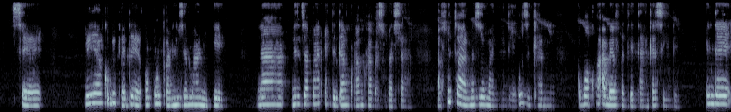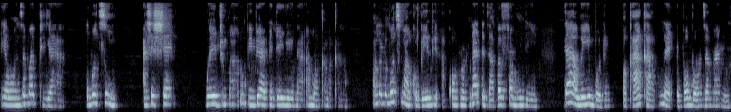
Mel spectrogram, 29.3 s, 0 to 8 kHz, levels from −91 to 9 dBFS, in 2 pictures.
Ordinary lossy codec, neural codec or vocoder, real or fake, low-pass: none; none; real; 7.2 kHz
